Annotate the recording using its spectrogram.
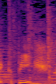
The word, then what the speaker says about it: capiche: Capiche? Okay, great. Say please. capiche. Okay, thanks. No, you're supposed to say capiche.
